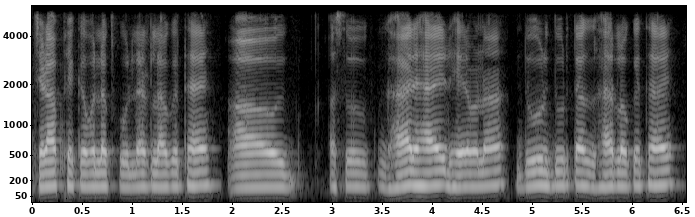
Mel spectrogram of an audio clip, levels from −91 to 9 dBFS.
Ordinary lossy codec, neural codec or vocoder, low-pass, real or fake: none; none; 5.4 kHz; real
